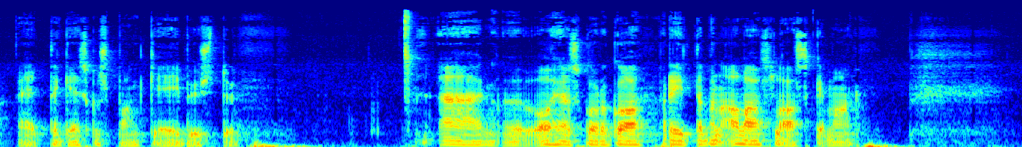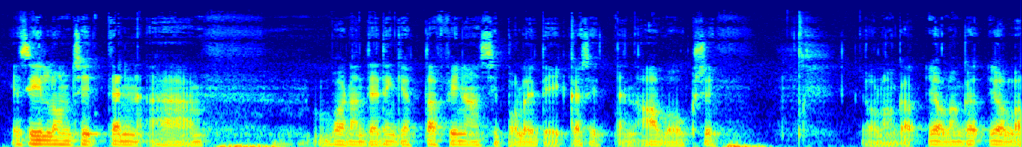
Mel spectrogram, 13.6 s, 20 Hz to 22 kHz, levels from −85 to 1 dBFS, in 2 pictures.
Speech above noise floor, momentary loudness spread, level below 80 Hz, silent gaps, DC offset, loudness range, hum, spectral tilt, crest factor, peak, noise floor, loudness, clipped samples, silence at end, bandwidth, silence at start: 30 dB; 18 LU; -38 dBFS; none; under 0.1%; 5 LU; none; -5 dB/octave; 22 dB; -2 dBFS; -53 dBFS; -24 LUFS; under 0.1%; 0 s; 16.5 kHz; 0.15 s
